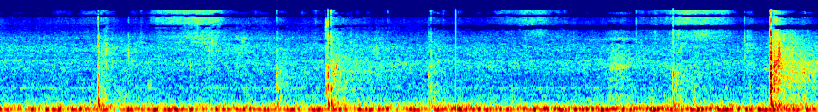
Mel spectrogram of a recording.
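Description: Steady low hum of a large gymnasium's room noise, broken by four short sharp knocks, the loudest near the end.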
